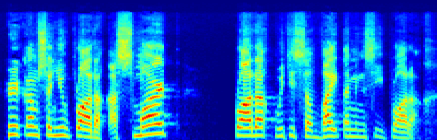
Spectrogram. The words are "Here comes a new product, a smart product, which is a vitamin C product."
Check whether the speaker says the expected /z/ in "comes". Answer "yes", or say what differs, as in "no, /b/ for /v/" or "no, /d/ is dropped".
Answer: no, /s/ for /z/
